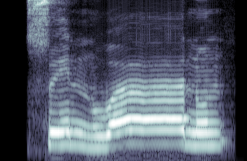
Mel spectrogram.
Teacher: लेकिन नून साकिन और वाव क्योंकि एक लफ्ज़ में इकट्ठे हैं इसलिए यहाँ पर इदगाम नहीं करेंगे और इसे पढ़ेंगे सिनवानुन।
